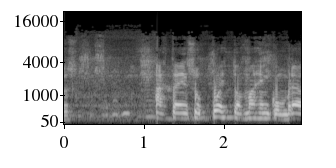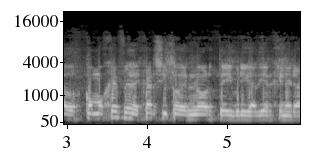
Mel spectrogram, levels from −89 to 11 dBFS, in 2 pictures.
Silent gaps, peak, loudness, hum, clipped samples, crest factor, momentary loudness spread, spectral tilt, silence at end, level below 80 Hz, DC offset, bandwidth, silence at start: none; 0 dBFS; -16 LUFS; none; under 0.1%; 16 dB; 11 LU; -4.5 dB/octave; 0 s; -66 dBFS; under 0.1%; 12 kHz; 0 s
